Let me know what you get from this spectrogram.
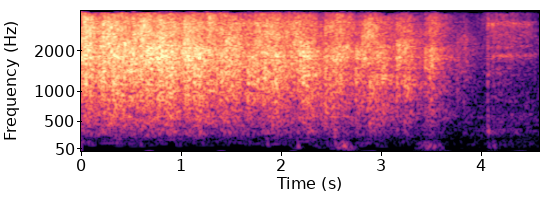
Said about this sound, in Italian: Ok, facciamo un forte applauso al Signore, il meraviglioso Gesù.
